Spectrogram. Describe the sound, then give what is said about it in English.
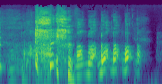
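Coughing from a stout drinker in a taproom whose sip went down the wrong pipe: a few harsh, loud bursts, then a rhythmic run of short voiced spluttering pulses that taper away. “He's inhaling it. That's wrong pipe. I thought you were an experienced stout drinker.”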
